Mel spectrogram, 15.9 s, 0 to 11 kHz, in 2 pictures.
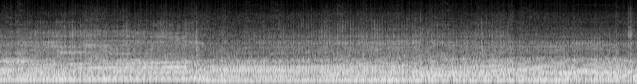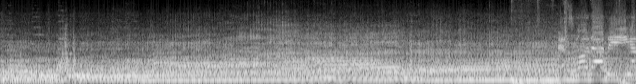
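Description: A 450 SR motorcycle revving hard while warming its tires, a loud, continuous engine roar with rising and falling pitch sweeps, close to the microphone.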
